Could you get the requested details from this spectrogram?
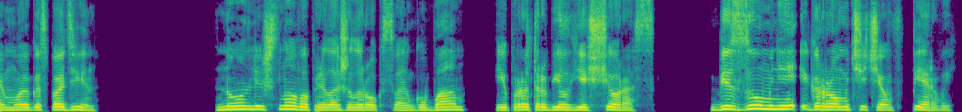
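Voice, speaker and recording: A woman narrates a fantasy audiobook in a steady, even voice of middle pitch. The recording is dry and close, with no room sound around her. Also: no echo. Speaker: audiobook reader. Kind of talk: scripted narration of a fantasy novel.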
